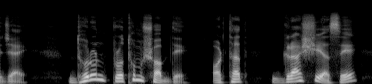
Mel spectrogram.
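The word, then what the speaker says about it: gracias: ধরুন প্রথম শব্দে অর্থাৎ গ্রাসিয়াসে জি এর পরে একটা কনসোনেন্ট আর আছে।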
